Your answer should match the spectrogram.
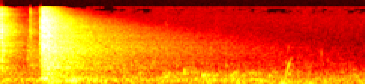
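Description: Cartoon sound effect of switches being thrown on a stage lighting panel: a short click, then a heavy thud a quarter second later whose ring fades away over about a second.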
